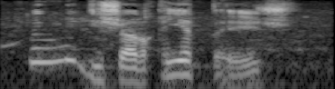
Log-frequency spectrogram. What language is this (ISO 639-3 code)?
kab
